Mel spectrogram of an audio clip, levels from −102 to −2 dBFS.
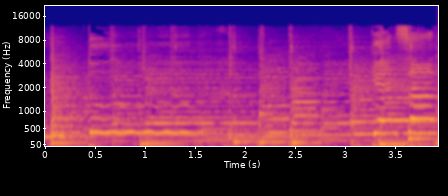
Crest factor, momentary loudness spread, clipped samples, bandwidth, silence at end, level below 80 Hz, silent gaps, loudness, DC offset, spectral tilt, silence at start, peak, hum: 18 dB; 10 LU; under 0.1%; 13 kHz; 0 s; -42 dBFS; none; -29 LUFS; under 0.1%; -4.5 dB/octave; 0 s; -12 dBFS; none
